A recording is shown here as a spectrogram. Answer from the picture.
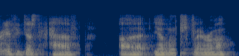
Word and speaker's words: sclera: And then you also have some options with the sclera. I think I'm pronouncing that right.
